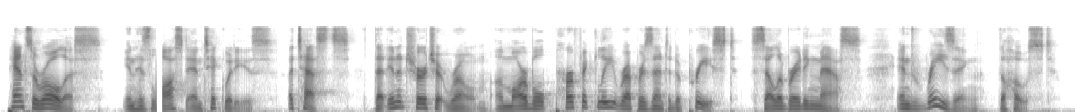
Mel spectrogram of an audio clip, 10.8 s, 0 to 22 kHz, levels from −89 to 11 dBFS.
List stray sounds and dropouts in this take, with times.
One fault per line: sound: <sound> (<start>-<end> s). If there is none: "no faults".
sound: dropout (1.6-1.6 s)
